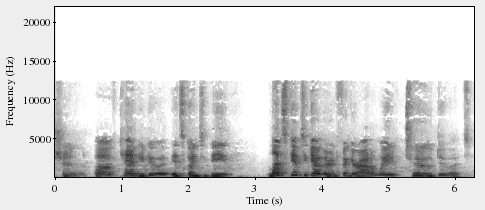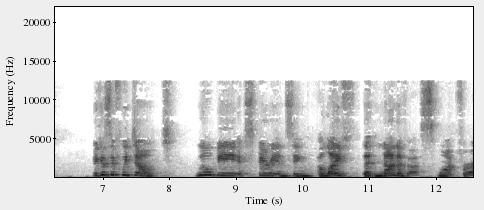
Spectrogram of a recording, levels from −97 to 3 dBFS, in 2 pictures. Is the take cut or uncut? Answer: cut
